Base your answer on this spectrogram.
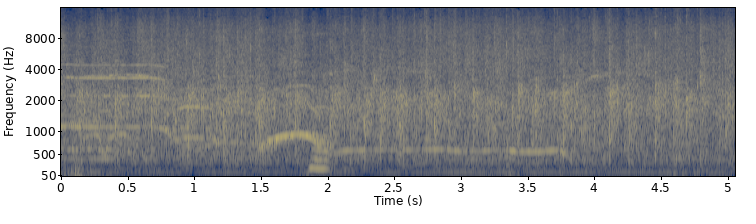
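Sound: audience applause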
